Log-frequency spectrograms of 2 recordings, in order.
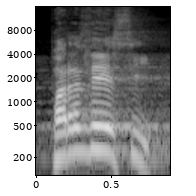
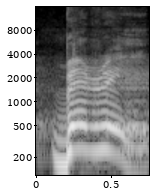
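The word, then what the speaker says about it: bury: புதைக்கிறது பரி அப்படிங்கிறது தானே, பரின்னு படிக்கூடாது, பெர்ரி. பாருங்கள், பெர்ரி, பியூஆர்ஒய்யை பெரி. இந்த பெரி பழம் இருக்குது பார்த்தீங்களா, பெரி பழம், அந்த பெரி பழமும் பிஇஆர்ஆர்ஒய்யும் அப்படி தான் உச்சரிக்கணும், பியூஆர்ஒய்யும் அப்படி தான் உச்சரிக்கணும். ஸோ நீங்கள் பரின்னு சொல்லாமல் பெர்ரின்னு சொல்லணும்.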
